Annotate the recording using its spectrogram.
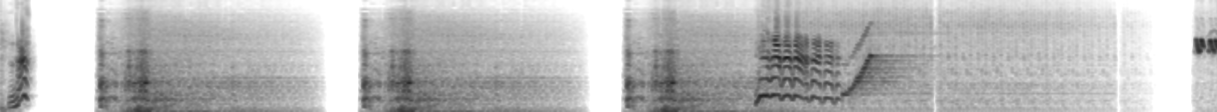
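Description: A tractor engine sputters and puffs.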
